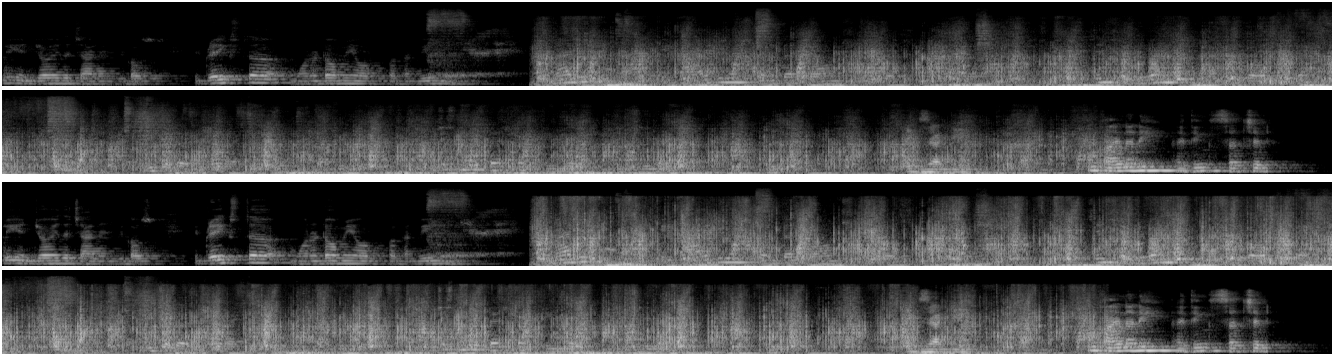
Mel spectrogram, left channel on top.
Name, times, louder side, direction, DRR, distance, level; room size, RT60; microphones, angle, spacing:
voice 1, 0.0-1.5 1.9-4.7 5.4-6.0 6.6-9.9 10.5-14.2 14.6-17.1 17.6-20.1 20.6-21.1, right 2 dB, 55° right, 2.1 m, -31 dB
sound 1, 4.2-5.1 6.1-6.4 7.3-8.2 8.6-8.7 9.7-10.2 12.2-18.3 18.7-18.8 19.7-20.0, equal, ahead, 3.1 m, -40 dB
sound 2, 5.3-24.4, right 3 dB, 75° right, 1.5 m, -24 dB
voice 2, 22.3-23.2 24.1-26.0, right 1 dB, 25° right, 0.7 m, -22 dB
24.5 x 10.0 x 4.9 m
head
